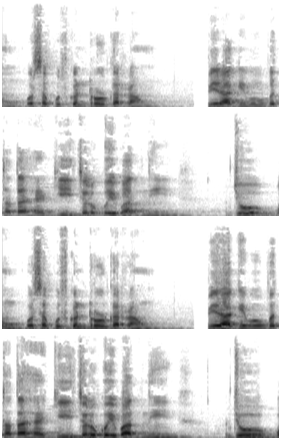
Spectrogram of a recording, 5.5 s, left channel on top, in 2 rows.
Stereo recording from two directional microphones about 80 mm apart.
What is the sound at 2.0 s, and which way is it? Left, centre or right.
A man's voice, right.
